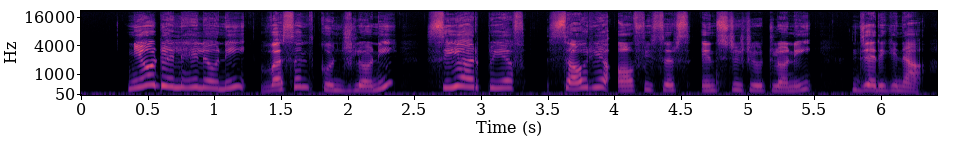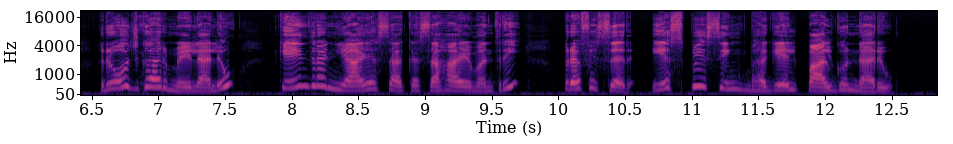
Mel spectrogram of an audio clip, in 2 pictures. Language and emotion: Telugu, neutral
